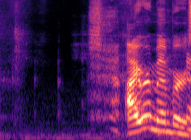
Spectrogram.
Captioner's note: both laugh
